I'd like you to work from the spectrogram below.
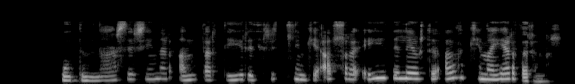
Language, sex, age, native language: Icelandic, female, 30-39, Icelandic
